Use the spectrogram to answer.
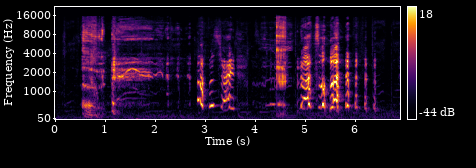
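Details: Female Twitch streamers burping: several loud, drawn-out, croaky burps in a row, mixed with laughter, "excuse me" and brief talk.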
